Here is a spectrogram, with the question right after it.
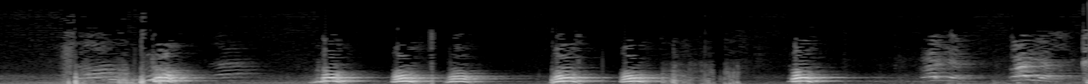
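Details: Domestic dog barks at its hot meal, as if to cool it: paired, clipped barks recurring every second or so, mixed with a person talking and a child's voice early on.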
